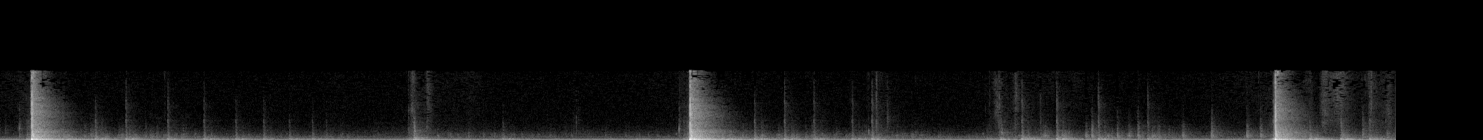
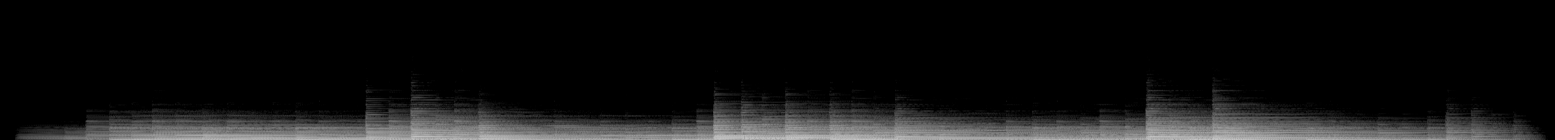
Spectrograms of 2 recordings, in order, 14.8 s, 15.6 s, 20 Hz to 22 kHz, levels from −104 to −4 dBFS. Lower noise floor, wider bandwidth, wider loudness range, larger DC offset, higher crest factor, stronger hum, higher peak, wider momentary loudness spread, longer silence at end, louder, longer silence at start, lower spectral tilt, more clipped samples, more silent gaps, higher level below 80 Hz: second, -52 dBFS vs -64 dBFS; first, 11.5 kHz vs 5 kHz; first, 22 LU vs 5 LU; neither; first, 28 dB vs 16 dB; neither; first, 0 dBFS vs -16 dBFS; first, 30 LU vs 14 LU; first, 0.9 s vs 0.5 s; first, -23 LUFS vs -33 LUFS; second, 0.25 s vs 0.65 s; second, -6.5 dB/octave vs -10.5 dB/octave; neither; neither; first, -32 dBFS vs -50 dBFS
